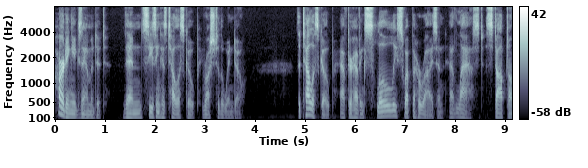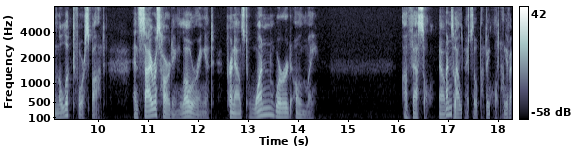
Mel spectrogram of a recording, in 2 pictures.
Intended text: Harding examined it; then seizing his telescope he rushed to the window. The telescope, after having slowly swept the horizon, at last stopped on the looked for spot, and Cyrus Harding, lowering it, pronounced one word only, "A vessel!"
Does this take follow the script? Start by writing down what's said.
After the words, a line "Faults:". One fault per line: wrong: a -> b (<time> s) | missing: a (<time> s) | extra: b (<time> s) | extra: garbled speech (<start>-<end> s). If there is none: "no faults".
Harding examined it; then seizing his telescope rushed to the window. The telescope, after having slowly swept the horizon, at last stopped on the looked for spot, and Cyrus Harding, lowering it, pronounced one word only, "A vessel!" [garbled]
Faults:
missing: he (2.9 s)
extra: garbled speech (16.8-18.3 s)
